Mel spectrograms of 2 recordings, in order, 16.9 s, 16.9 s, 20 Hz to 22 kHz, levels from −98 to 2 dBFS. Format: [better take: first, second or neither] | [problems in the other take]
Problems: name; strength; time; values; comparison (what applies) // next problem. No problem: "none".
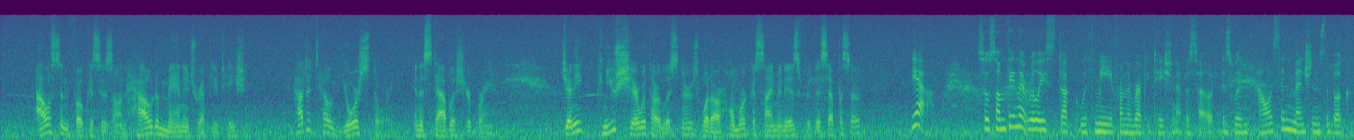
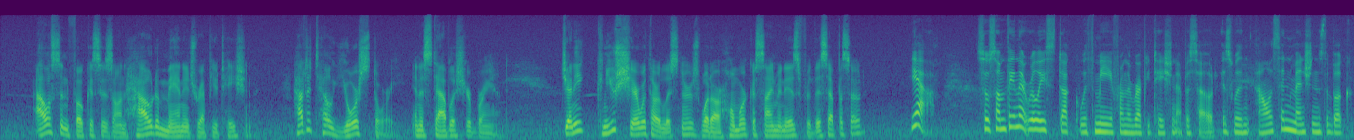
second | hiss; loud; throughout; 10 dB below the speech; faint in the second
